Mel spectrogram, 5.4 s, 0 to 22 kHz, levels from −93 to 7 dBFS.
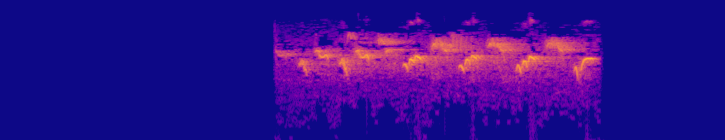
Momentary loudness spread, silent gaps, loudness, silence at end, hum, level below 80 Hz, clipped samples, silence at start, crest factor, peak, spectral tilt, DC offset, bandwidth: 6 LU; none; -14 LUFS; 0.95 s; none; under -90 dBFS; under 0.1%; 2.05 s; 18 dB; -2 dBFS; 10 dB/octave; under 0.1%; 13 kHz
